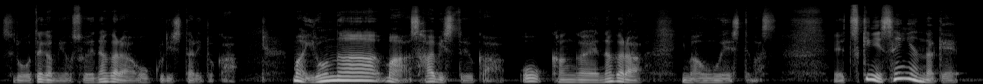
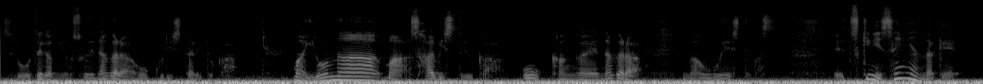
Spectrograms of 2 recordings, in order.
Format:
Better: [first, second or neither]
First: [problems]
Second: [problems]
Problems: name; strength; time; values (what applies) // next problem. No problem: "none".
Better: first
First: none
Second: low rumble; loud; throughout; 3 dB below the speech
